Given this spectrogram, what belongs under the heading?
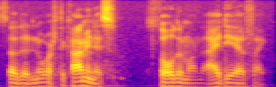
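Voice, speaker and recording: A man's voice: low voice, flat delivery, fast, darkish tone. A man in his fifties, born in Vietnam with Vietnamese as his first language, telling a personal story earnestly as a podcast guest. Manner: earnest, with frequent restarts.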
